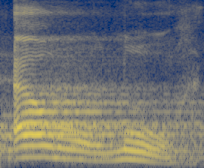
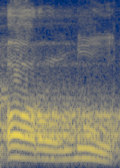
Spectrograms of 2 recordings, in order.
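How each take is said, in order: First: The first vowel is open, like 'a'. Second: The first vowel is rounded, like 'o'. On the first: The speaker calls it right. "tapi bacanya a" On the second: The speaker calls it wrong. "Jangan dibaca orlu"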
